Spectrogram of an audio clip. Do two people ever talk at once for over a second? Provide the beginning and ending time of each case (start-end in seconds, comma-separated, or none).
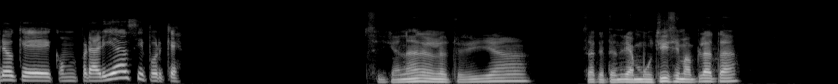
none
